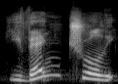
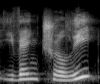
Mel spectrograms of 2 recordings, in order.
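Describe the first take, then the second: First: EVENTUALLY stretched slowly, falling at the end; syllable-by-syllable model pronunciation. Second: Said in the usual way. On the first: Shown as a demonstration. Teacher revealing the exam word, EVENTUALLY slowly spelt out by syllables. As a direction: draw out EVENTUALLY, e-VEN-tually. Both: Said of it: "발음을 갖다 보세요".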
